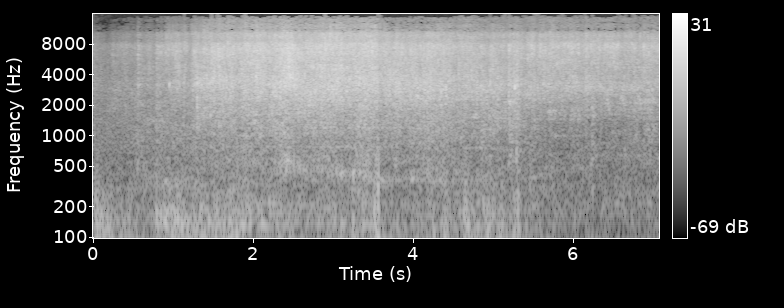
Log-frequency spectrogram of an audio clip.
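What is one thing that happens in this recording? Water pours from a bucket into a container.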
